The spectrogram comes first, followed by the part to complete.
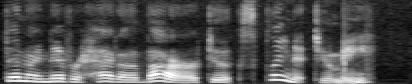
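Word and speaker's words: Bhaer: at its horrid name it isn't pronounced either bear or beer as people will say it but something between the two is only Germans can give it I'm glad you both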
